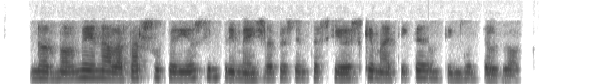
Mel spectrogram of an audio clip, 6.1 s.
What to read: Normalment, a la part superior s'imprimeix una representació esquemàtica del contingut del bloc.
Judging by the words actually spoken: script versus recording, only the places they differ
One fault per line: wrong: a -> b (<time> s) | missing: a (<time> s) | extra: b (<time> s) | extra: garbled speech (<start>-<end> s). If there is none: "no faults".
missing: una (2.6 s)
missing: del (4.3 s)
